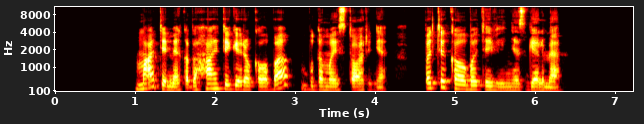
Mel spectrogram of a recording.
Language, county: Lithuanian, Kaunas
